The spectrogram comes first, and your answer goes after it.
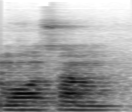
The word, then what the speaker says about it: मौसम: तो औ की मात्रा लग रही है, औ की मात्रा, और उच्चारण करते हैं हम ओ वाला। जैसे ओ का उच्चारण करके बोलते हैं मौसम, बोलते तो हम ये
